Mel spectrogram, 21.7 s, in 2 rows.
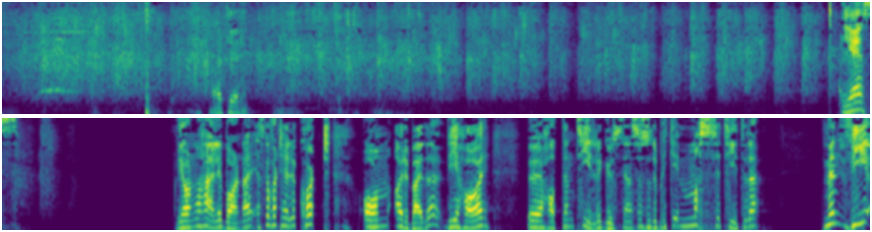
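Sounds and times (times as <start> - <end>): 
audience applause: 0.0 - 11.7
speech: 2.6 - 3.2, 10.5 - 11.0, 13.0 - 20.4, 21.1 - 21.6.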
